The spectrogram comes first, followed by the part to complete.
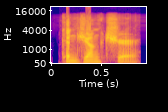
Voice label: "Conjuncture", American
